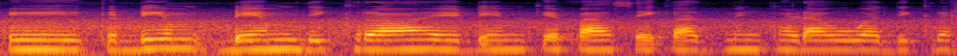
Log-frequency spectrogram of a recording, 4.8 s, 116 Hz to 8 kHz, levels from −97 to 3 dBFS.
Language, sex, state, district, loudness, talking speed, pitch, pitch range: Hindi, female, Gujarat, Gandhinagar, -16 LUFS, 190 wpm, 190 Hz, 185-195 Hz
